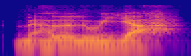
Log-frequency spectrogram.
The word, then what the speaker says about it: hallelujah: they would pronounce it hallelujah, and you like exhale at the end, so you will hear that there's the hey, like the actual H sounds, you can hear it.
